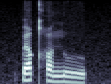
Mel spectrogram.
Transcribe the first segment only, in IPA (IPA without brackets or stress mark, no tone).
k͡p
